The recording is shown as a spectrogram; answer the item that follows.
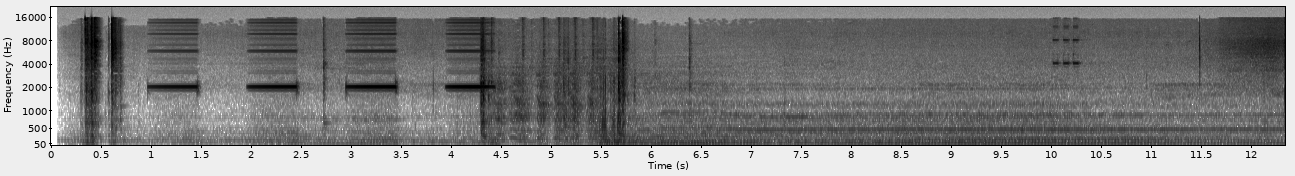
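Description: Inside a 2002 Acura MDX: a couple of clicks, then four electronic warning chimes about a second apart from the dashboard. Two clunks follow, then a steady low hum.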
